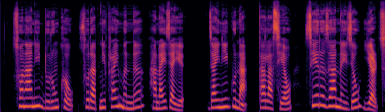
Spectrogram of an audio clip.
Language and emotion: Bodo, neutral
